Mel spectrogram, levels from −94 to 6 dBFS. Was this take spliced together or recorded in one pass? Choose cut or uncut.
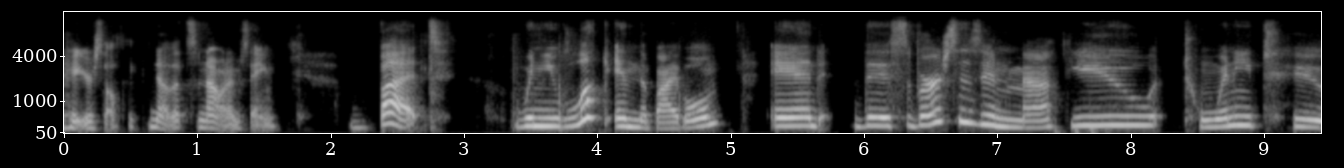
cut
